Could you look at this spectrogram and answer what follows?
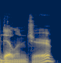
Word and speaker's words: Dillinger: Dillinger, he pronounced the name with a hard G in the German style, was an unemotional, somber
